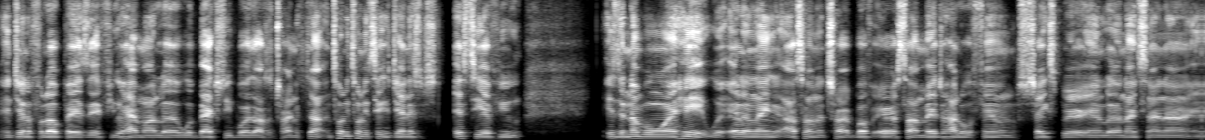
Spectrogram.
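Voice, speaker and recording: A man's voice: low voice, a bit bright. A young man from the United States, talking casually on a livestream. He rambles in slang and sometimes reads stiffly from notes.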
